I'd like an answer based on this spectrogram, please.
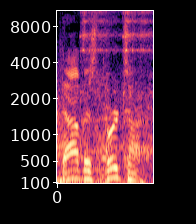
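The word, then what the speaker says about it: Dāvis Bertāns: Oh, well, now at this point in my life, it's Davos Bertans. throw it. Is that how you say his name? Yeah. Davis Bertans.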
